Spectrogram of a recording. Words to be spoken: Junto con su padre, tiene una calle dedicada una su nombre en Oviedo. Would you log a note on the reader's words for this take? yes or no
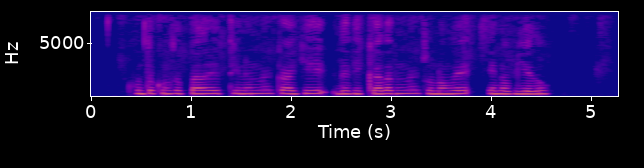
no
